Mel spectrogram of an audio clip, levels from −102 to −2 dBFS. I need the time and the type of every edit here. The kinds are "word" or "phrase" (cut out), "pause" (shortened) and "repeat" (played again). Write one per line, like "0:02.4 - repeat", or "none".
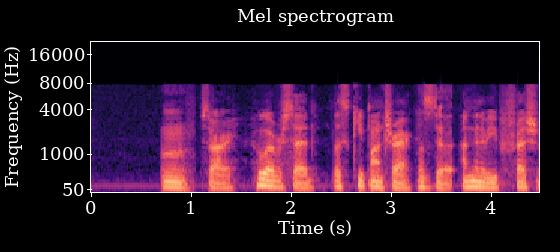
0:01.0 - pause

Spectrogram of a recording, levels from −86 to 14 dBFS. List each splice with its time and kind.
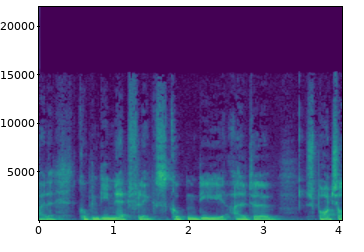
none

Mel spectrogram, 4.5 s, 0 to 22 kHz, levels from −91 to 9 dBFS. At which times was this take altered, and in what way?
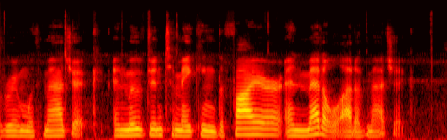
none

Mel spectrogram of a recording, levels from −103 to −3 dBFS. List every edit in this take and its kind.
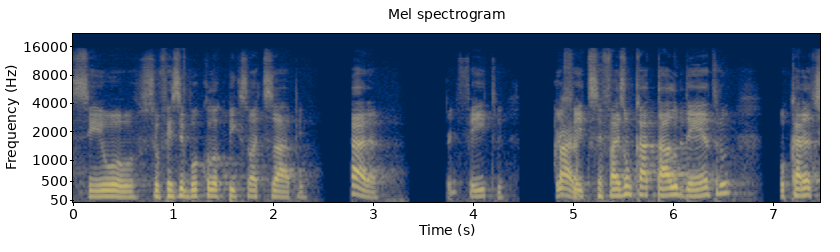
0:01.5 - word
0:06.1 - word

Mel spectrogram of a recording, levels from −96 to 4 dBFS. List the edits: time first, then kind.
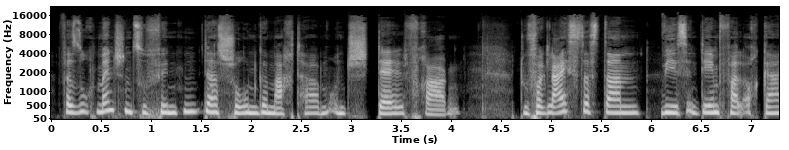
0:01.5 - word
0:06.1 - word

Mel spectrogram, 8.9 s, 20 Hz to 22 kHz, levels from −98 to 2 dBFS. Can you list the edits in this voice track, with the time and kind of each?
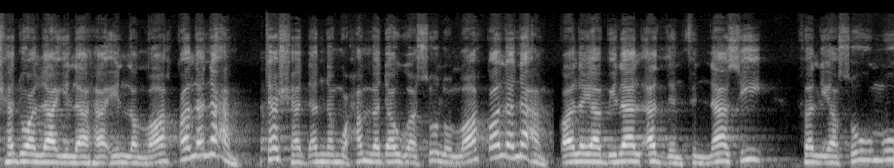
0:02.6 - word
0:05.5 - pause

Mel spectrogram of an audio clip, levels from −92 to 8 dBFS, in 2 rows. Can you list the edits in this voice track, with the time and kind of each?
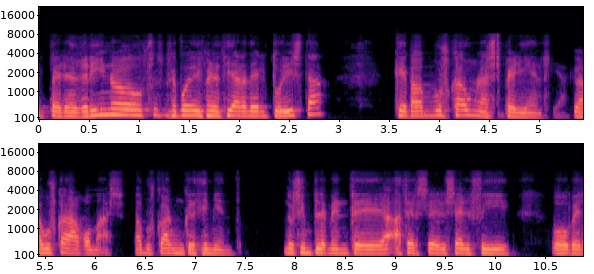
none

